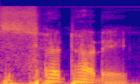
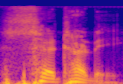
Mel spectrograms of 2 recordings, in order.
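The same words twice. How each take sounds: First: The t is hard and strong. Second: The t is soft and light. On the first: The speaker calls it right. "ঠ মানে এটা কি একটু জোরে জোরে হইবেন" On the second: The speaker calls it wrong. "স্যাটারডে ন হইম"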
